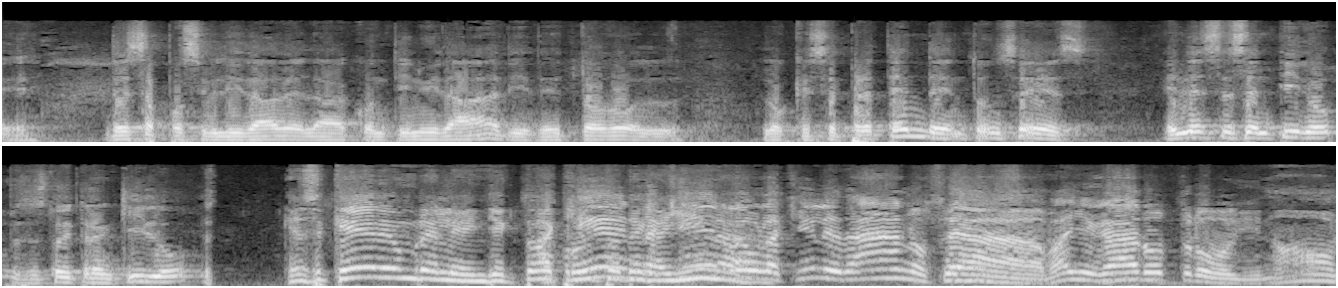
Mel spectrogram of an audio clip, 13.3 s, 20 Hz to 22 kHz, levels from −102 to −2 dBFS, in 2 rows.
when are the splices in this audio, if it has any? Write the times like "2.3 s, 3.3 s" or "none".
none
